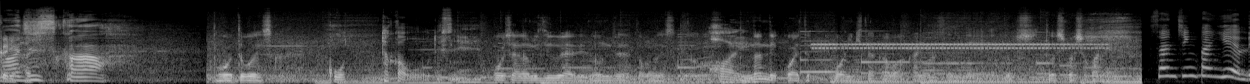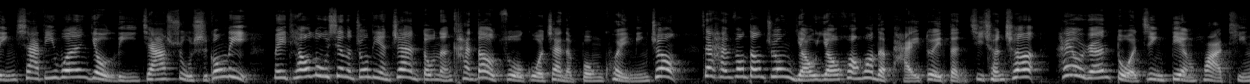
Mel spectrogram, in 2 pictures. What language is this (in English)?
Chinese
